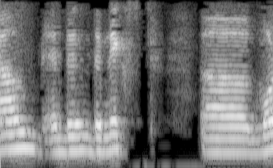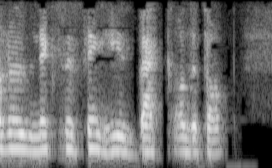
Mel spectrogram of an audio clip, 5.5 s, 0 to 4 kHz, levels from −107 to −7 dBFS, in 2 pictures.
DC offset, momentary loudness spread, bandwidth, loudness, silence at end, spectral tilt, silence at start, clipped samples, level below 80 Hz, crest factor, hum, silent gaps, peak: under 0.1%; 9 LU; 4 kHz; -23 LUFS; 0.5 s; -10.5 dB/octave; 0 s; under 0.1%; -64 dBFS; 16 dB; none; none; -6 dBFS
